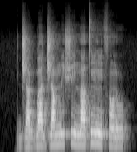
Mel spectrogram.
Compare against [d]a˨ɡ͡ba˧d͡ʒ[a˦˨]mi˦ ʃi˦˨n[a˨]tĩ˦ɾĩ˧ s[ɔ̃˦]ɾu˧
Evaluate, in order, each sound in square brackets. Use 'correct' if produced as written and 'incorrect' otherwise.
incorrect: d͡ʒ, incorrect: a˦, incorrect: a˧, incorrect: ɔ̃˧

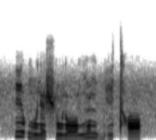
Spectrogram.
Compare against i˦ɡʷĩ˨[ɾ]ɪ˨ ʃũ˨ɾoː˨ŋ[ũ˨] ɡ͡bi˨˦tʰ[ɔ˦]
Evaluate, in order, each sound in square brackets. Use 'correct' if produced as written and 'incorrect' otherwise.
correct, incorrect: ũ˦, correct

